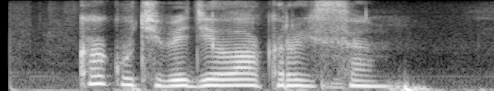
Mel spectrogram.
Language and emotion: Russian, angry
